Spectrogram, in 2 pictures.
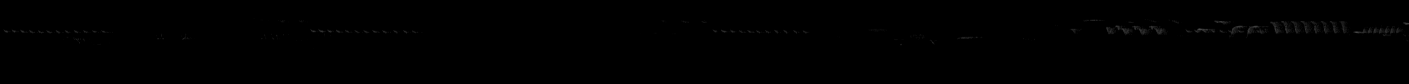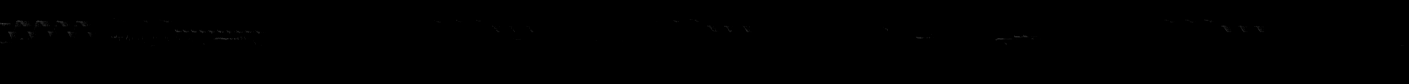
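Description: Faint recorded birdsong from a nature-sound track: songbirds chirping and trilling in short high phrases every second or two, with a denser, louder stretch of overlapping song in the middle.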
